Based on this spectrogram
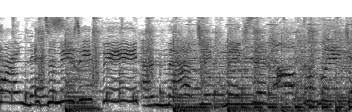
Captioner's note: none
